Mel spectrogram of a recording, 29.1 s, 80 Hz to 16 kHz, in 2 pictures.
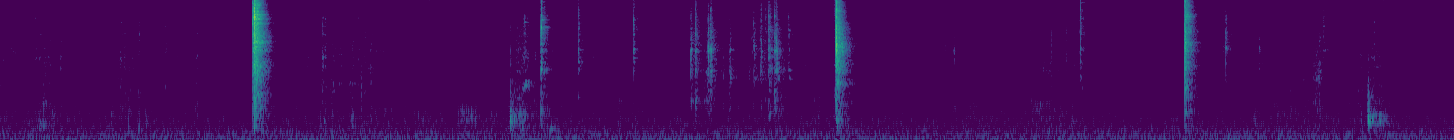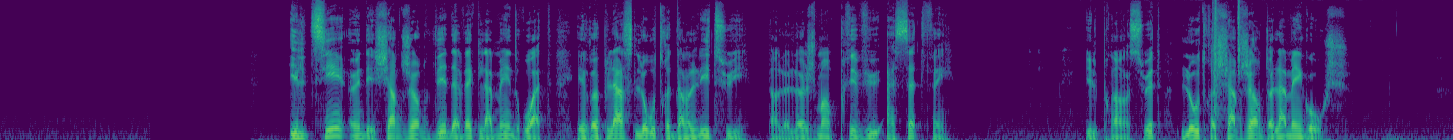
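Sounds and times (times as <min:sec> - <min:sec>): pistol metallic clicks: 0:02.5 - 0:02.8.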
